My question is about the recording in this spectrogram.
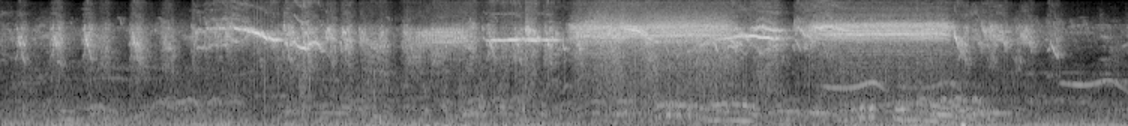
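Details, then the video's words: Morning sparrow chirping by weaver nests, swelling from scattered chirps into dense buzzy group chatter in waves, with a lower wavering whistle from another bird near the end. "Sparrow Morning Chirping Sounds"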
